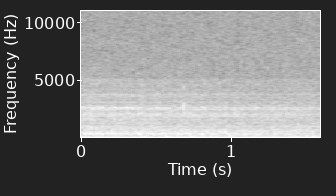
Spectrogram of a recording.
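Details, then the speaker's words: Montgomery Ward Airline 62-425 radio, local oscillator disabled by a missing transformer: steady hiss with low hum and faint whistles, no station coming through; sound of the set with no working local oscillator. "what a radio sounds like with no local oscillator okay funny noises there"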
